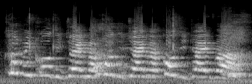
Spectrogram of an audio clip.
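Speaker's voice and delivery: loud, high urgent orders; frantic shouting. Acted. Sister yelling orders in the emergency, frantic. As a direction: yell for the driver.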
